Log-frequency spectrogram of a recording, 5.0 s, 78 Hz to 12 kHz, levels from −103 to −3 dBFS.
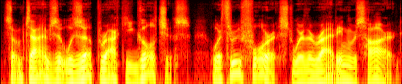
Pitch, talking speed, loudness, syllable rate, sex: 95 Hz, 165 wpm, -21 LUFS, 4.7 syllables/s, male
